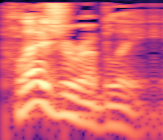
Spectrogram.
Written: pleasurably

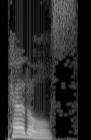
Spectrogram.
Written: pedals

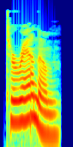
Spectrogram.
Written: tarannum

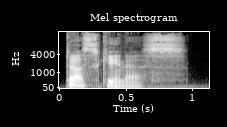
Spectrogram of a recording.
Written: duskiness

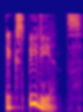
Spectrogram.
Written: expedience

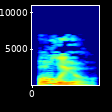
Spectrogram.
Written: olio

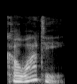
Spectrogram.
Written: coati

